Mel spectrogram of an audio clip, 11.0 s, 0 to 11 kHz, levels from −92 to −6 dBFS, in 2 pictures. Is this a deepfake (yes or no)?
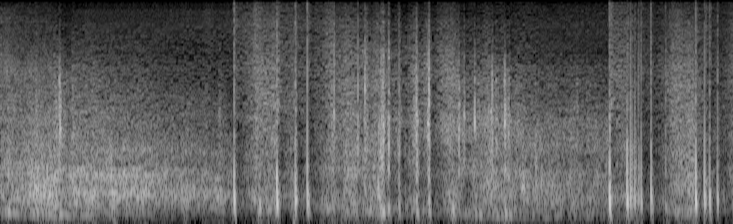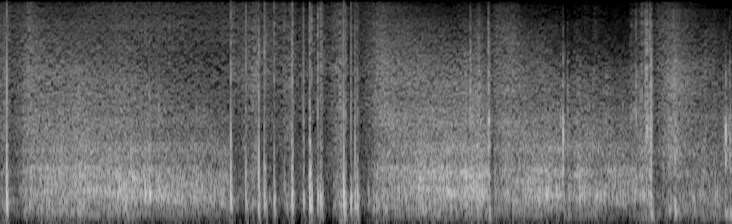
yes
